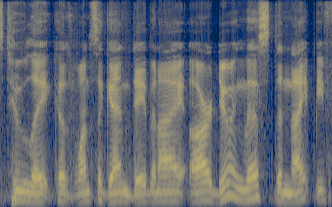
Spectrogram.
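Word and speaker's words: Tao: of uh Jack Bower da to T it's pronounced da all right the da of Jack bow and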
